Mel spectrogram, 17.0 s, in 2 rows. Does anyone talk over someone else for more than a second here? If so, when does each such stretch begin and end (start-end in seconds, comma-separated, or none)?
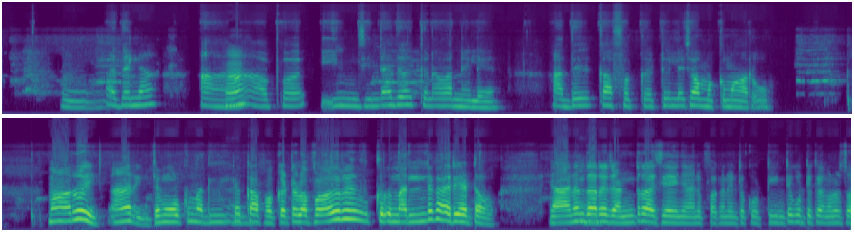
none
